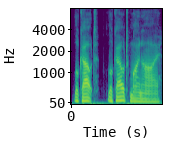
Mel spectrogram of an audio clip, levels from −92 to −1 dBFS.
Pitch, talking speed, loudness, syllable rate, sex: 100 Hz, 195 wpm, -18 LUFS, 3.8 syllables/s, male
